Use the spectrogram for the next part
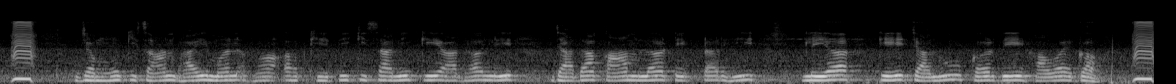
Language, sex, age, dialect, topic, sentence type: Chhattisgarhi, female, 31-35, Western/Budati/Khatahi, banking, statement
